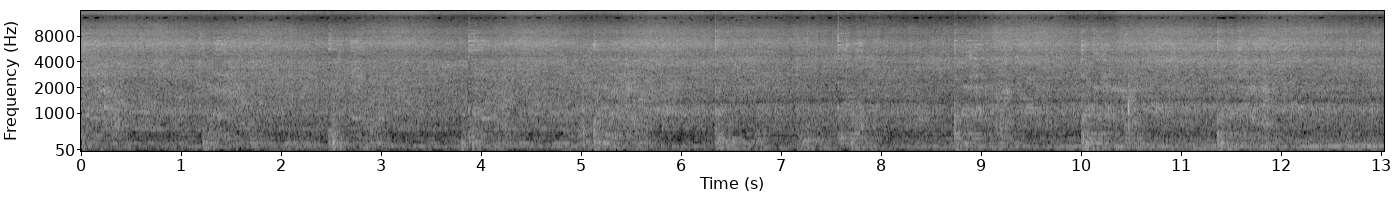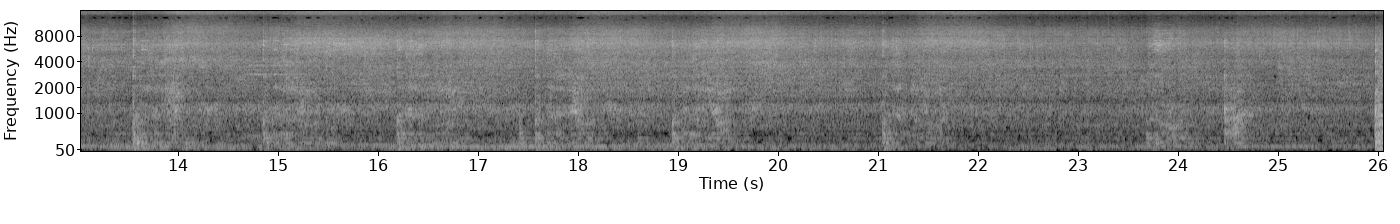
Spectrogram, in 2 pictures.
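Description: Sliced potatoes with tomato and onion sizzling in hot oil in a wok, stirred and turned with a spatula that scrapes and taps against the pan again and again. The potatoes are being pan-fried (bhuna) before water is added.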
